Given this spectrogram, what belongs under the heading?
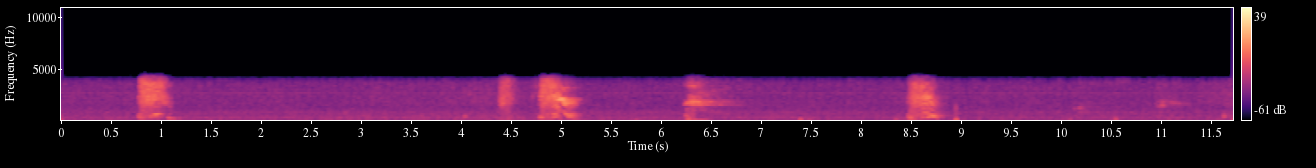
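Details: Person with photic sneezing (sneezes on looking at bright light), filmed for an allergy-commercial audition; about five short, soft sneezes over several seconds.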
